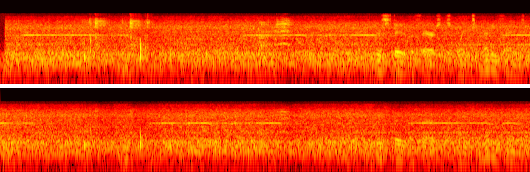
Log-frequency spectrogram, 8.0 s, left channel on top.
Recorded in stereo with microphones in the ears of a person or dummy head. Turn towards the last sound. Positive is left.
turn(degrees=75)  # may be behind; listen again after turning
